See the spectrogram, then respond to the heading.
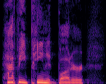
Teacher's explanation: if you put your hand in front of your mouth and say, happy peanut butter, you'll feel a bunch of air go into your hand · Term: plosive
